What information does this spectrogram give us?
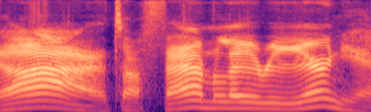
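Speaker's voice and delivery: happy, welcoming, party-like exclamation. Retelling an episode scene, imitating Soong's voice. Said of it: "That's how he talks in my mind".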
